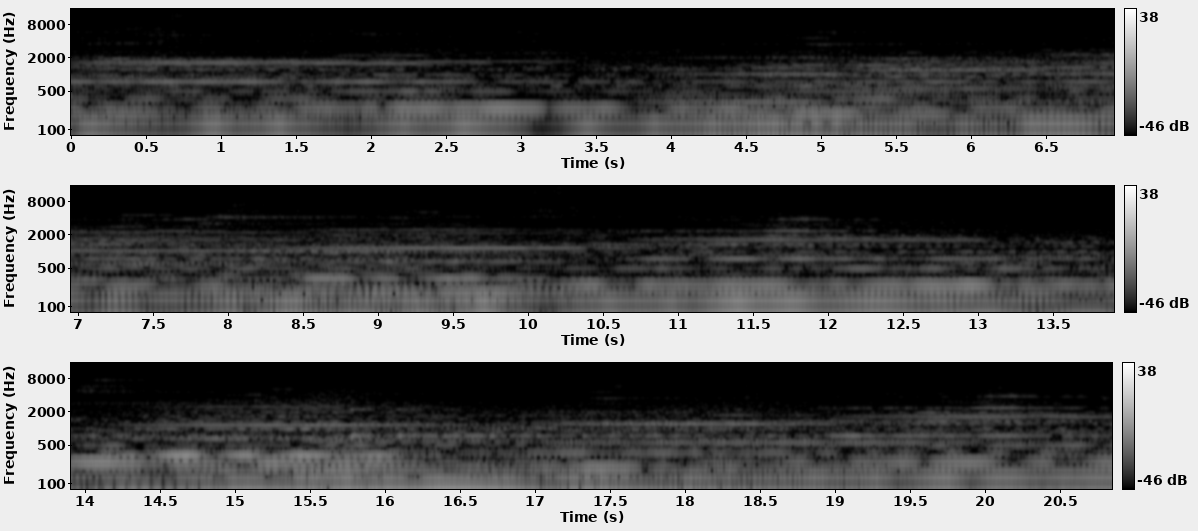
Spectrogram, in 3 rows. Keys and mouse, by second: 1.0-2.9 shift+drag, 3.4 ctrl+alt+click, 4.8 alt+shift+click, 5.6 click, 6.6 click, 6.9 click, 7.5 click, 8.4 0, 8.6 Return, 9.4 click, 10.9 ., 11.3 1, 11.6 Return, 12.3 click, 13.7 click, 15.4 ctrl+s, 16.0 ctrl+alt+click, 16.5-17.7 alt+drag, 18.6 Tab, 19.2-20.5 ctrl+alt+drag, 20.5 7.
